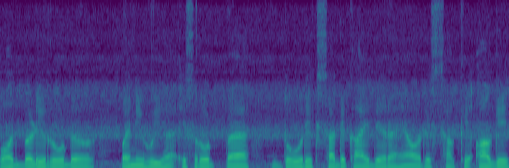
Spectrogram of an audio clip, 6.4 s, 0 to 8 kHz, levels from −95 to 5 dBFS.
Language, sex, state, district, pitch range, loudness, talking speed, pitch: Hindi, male, Bihar, Bhagalpur, 110-120 Hz, -37 LUFS, 190 wpm, 115 Hz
